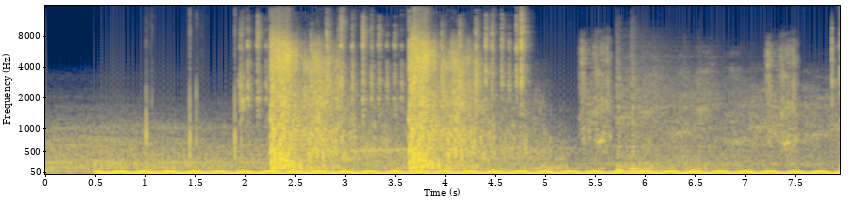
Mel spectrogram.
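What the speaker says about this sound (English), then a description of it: "So you can actually shoot this guardian before it does a spell." Gunfire aimed at a guardian in the video game Eternal Darkness: two loud bursts of shots stand out over a pulsing mechanical game soundtrack, with scattered clicks and clanks around them.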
